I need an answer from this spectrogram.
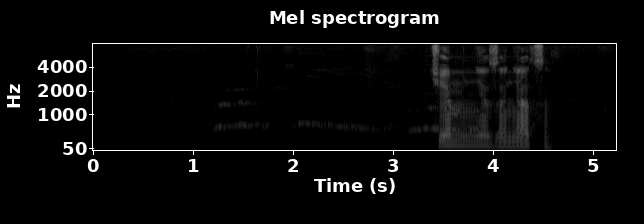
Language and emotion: Russian, sad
